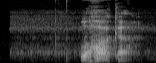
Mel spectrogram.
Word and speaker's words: Oaxaca: Uh, how do you pronounce? Man, it's like I swear it's like Wakata. Oaxaca.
